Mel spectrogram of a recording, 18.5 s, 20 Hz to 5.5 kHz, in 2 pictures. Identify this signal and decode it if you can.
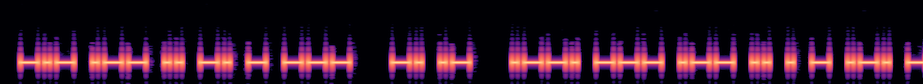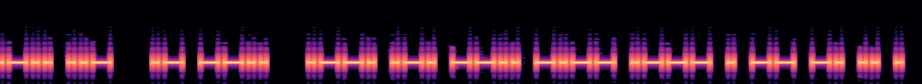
Morse code, heard as a keyed tone, about 20 wpm, 700 Hz. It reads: KWINTO NA POWIETRZU AZ PRZYJEMNIE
